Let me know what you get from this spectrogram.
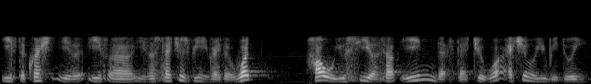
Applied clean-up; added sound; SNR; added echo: none; none; none; none.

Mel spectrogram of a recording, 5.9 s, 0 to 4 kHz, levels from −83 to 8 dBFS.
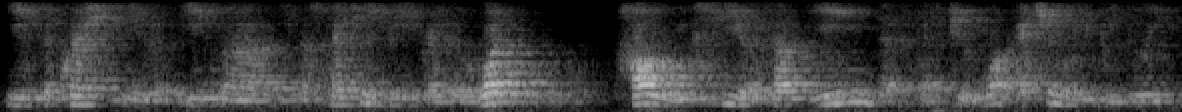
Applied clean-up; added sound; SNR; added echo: neural separator model SepFormer DNS4.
